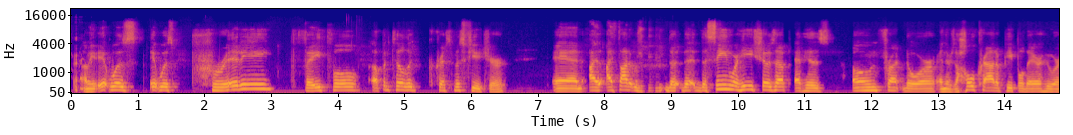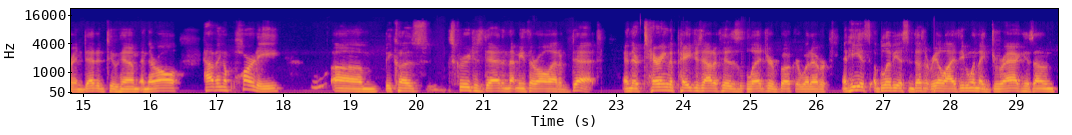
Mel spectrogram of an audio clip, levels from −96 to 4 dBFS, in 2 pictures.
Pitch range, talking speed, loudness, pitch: 115-150 Hz, 180 wpm, -20 LUFS, 125 Hz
